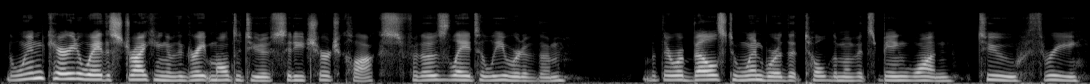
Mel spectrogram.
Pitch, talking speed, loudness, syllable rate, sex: 195 Hz, 185 wpm, -19 LUFS, 5.0 syllables/s, female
